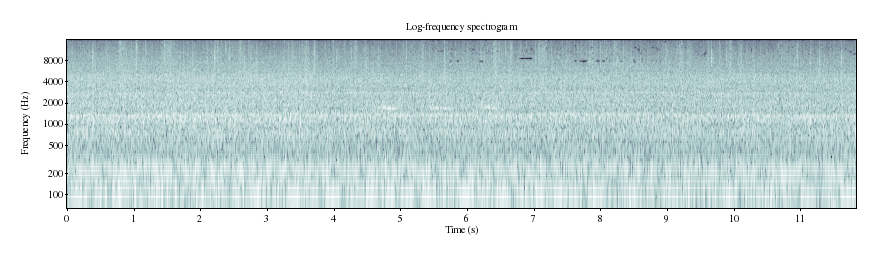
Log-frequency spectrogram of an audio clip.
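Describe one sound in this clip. A tractor engine drones steadily at a low pitch.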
